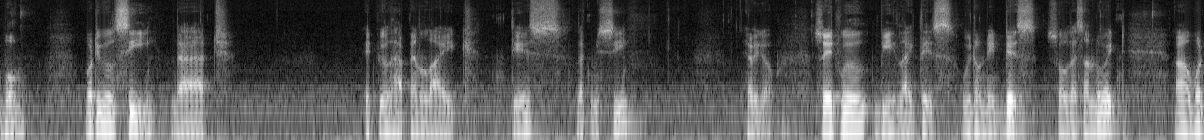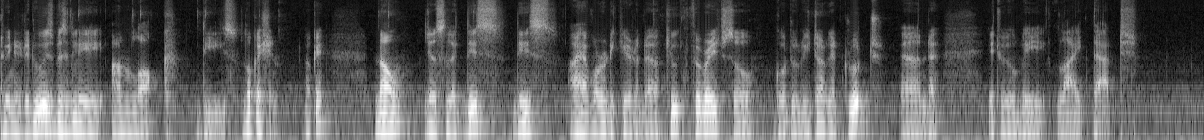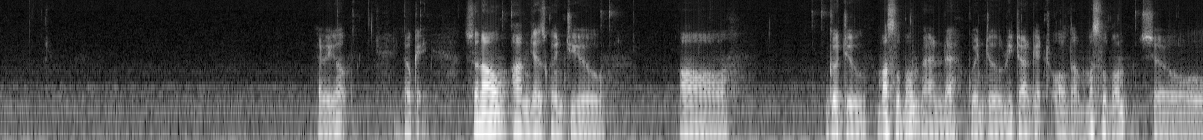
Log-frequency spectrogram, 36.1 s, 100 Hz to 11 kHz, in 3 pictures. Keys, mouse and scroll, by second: 0.1 click, 7.4 scroll down 2, 7.9-8.3 shift+drag, 9.5 ctrl+z, 10.5 ctrl+scroll up 3, 10.8 shift+middle click, 11.4-11.7 shift+drag, 12.7-13.0 drag, 13.4 click, 14.0 drag, 14.6 click, 15.8-16.1 drag, 16.8 shift+click, 18.5 q, 20.1 click, 27.4-27.7 middle drag, 27.7 scroll up 3, 28.1-28.5 shift+middle drag, 29.1 shift+middle click, 30.1 shift+middle click, 31.0 q, 32.2 click, 35.4 click.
